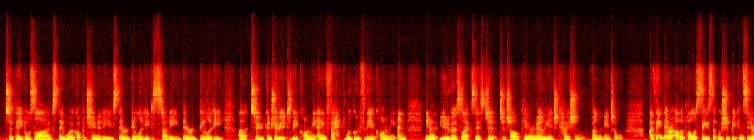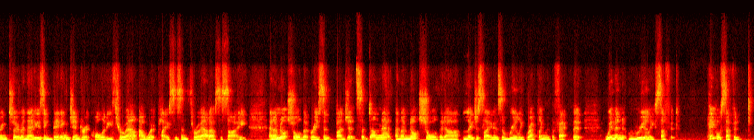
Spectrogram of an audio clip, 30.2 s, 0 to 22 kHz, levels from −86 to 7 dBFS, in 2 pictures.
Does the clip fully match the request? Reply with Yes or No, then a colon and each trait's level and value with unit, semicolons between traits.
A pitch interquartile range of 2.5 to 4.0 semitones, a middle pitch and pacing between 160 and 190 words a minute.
Yes: average, 3.6 semitones; medium, 165 Hz; average, 185 wpm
